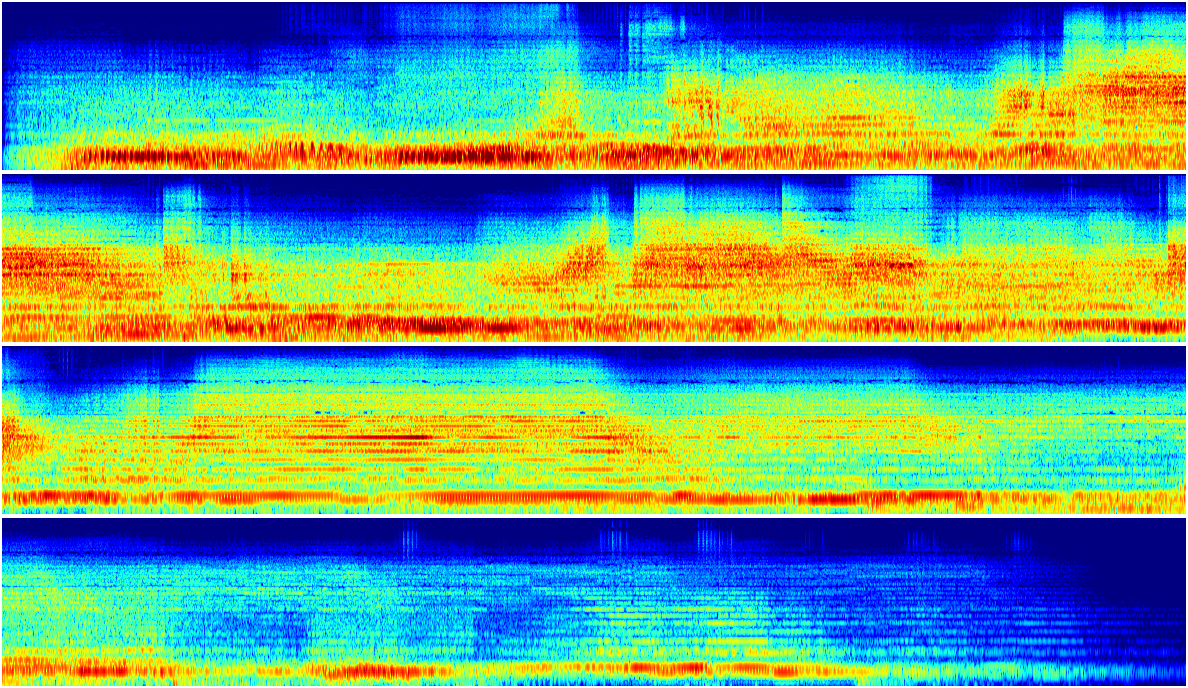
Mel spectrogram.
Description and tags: A brief abstract soundscape utilizing samples manipulated in Alchemy, recorded live to disc in Logic and processed in BIAS Peak.
abstract, electronic, feedback, processed, resonance, soundscape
